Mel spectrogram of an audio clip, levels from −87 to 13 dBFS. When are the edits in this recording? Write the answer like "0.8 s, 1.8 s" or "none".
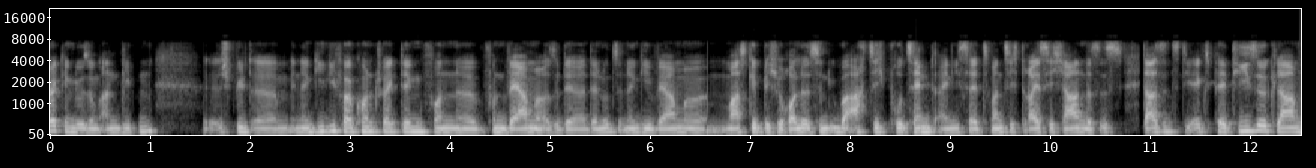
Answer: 2.0 s, 10.9 s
